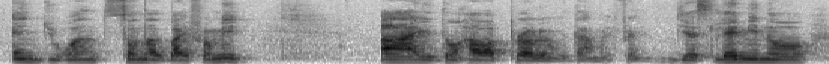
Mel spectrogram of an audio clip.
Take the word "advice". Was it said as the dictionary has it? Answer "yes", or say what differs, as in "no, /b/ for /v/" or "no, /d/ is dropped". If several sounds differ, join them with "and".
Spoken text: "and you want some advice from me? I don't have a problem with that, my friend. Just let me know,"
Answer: no, /s/ is dropped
